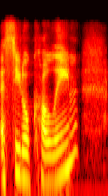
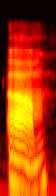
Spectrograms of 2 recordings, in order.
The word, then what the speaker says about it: acetylcholine: Now, I pronounce it acetylcholine. Some people pronounce it acetylcholine. I say acetylcholine. That's just how I learned it.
